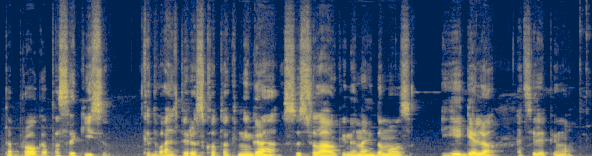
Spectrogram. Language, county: Lithuanian, Šiauliai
